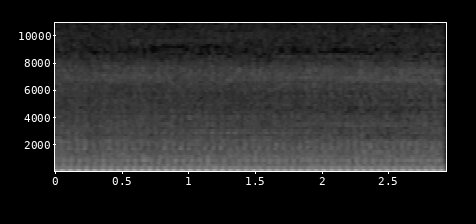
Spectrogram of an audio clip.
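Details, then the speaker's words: Yamaha Mio Sporty scooter, single cylinder, rebuilt with a 54mm touring set and ported intake, at idle after the piston was swapped because a higher-compression setup knocked: even steady thump, no knock, noise gone. "Yan, mas panatag na ako dito ngayon. Wala nang ingay"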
